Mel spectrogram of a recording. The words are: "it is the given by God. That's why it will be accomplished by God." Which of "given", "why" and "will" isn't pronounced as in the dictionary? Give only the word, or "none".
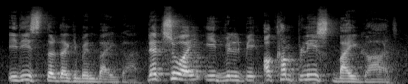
given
